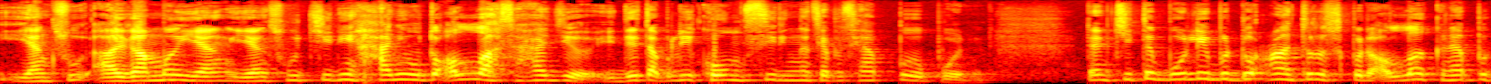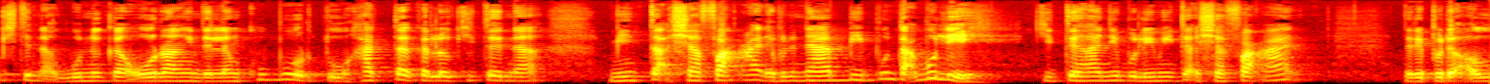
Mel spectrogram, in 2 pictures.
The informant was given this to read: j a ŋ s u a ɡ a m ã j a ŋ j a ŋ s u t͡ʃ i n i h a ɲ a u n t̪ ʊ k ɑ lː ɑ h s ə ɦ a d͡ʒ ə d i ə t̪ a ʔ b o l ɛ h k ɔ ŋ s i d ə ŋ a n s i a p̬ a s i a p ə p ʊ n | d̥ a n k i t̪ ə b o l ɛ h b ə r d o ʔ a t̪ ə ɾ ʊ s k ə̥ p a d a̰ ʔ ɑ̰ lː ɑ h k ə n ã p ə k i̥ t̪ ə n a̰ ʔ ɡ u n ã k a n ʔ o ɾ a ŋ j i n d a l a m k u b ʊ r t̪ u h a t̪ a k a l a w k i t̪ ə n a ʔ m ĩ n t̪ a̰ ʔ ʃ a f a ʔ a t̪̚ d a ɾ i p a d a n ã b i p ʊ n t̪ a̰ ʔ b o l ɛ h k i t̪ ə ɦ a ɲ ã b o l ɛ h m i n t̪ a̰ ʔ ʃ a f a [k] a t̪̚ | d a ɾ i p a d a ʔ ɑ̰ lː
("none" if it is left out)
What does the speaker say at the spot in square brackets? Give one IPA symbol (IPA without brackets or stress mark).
ʔ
